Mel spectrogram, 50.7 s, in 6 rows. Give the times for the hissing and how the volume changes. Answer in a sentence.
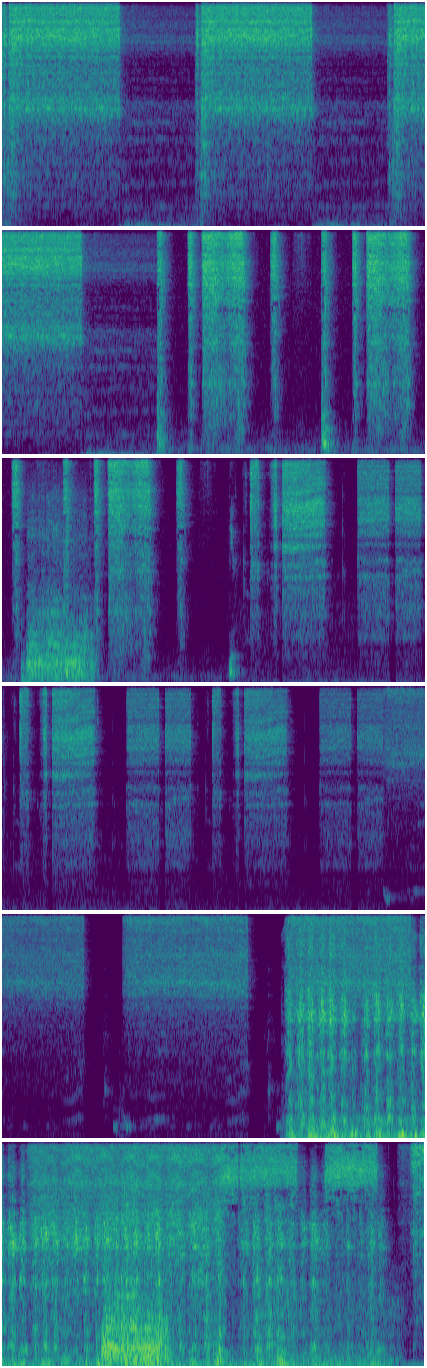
The hissing can be heard from 0.0 to 50.6 s, getting quieter then louder.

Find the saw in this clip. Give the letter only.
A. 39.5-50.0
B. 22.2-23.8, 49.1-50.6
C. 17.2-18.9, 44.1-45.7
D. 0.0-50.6
A.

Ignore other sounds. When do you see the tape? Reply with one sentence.
The tape can be heard from 17.2 to 18.9 s and from 44.1 to 45.7 s.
